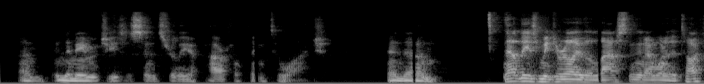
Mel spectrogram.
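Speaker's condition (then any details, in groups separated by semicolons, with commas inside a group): Cleft lip and palate; from birth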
